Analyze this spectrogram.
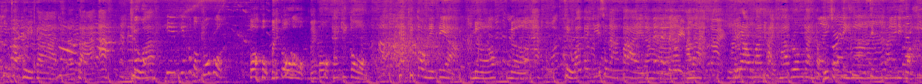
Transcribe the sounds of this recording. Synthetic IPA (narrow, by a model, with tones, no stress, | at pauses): p̪ʰɯ˧˥˩kaː˧˩kʰu˧jka˧˨n˧na˦˥kʰlaː˦˥ʔa˧˩t̪ʰɯː˨˩˦waː˥˩pʰiː˥˩pʰiː˥˩kʰa˧˥wbɔ˨˩˦kpuː˥˩ɦo˨˩k̚ | poː˧˩ho˨˩k̚ma˦˥˩jpoː˧ho˨˩k̚ma˦˥˩jpoː˧ho˨˩kʰːaː˥˩kʰiː˦˥˩koː˧˩ŋkʰaː˥˩kʰiː˦˥˩koː˧˩ŋni˨˦˥t̪i˧˩ɐnɤː˦˥nɯː˦˥ʔa˧˩ | t̪ʰɯː˨˩˦waː˥˩pe˧nkʰiː˥˩sʰa˧na˦˥pa˧jna˦˥na˦˥ʔa˧˩la˧˩ʔ | ɾa˧wmaː˧t̪ʰaː˨˩˦jpʰaː˥˩p̚ɾu˥˩əmka˧nka˨˩uː˦˥˩t͡ɕʰɔ˦˥niː˦˥maː˧˩si˨˩p̚ːa˧˥˧diː˧kwaː˨˩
